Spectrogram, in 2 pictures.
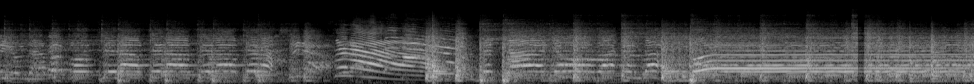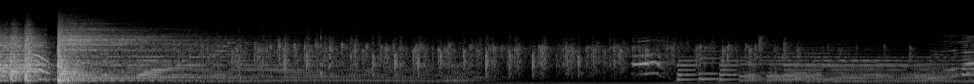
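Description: Live jazz trio with a singer: swooping vocal lines and a long held note over piano, bass and drums, ended by a loud drum-and-cymbal hit about ten seconds in. After the hit, quiet piano notes.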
